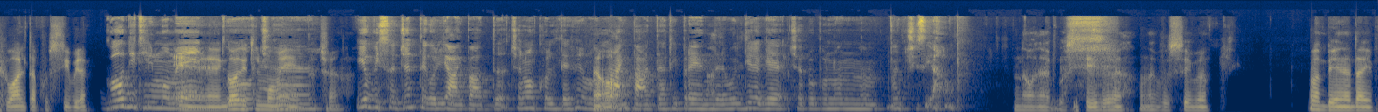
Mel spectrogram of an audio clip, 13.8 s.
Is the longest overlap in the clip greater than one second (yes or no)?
yes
